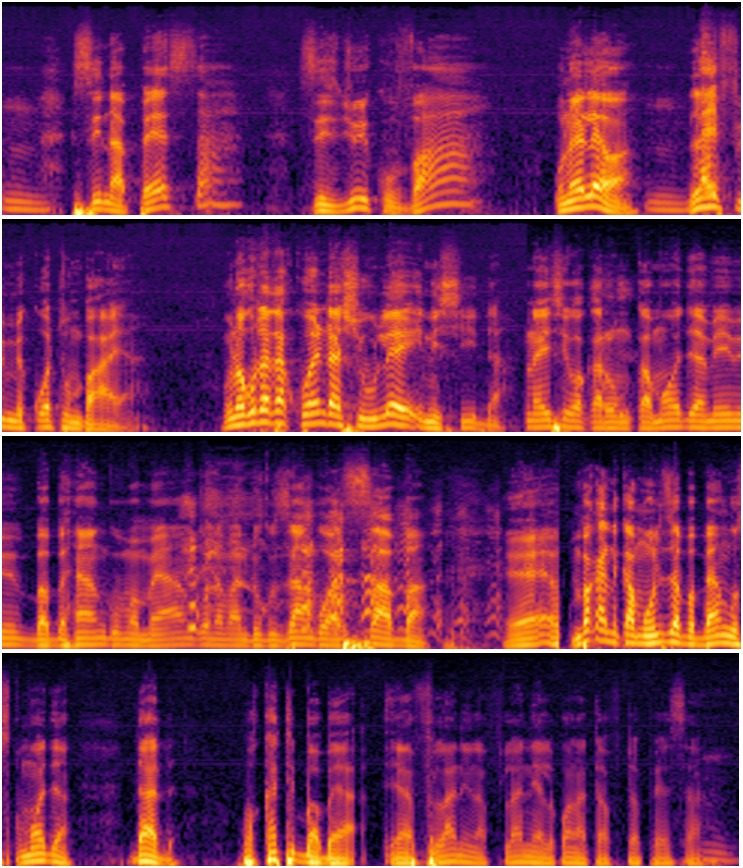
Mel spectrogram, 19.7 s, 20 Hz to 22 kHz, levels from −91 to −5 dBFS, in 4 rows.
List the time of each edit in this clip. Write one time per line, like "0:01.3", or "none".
0:08.4
0:13.6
